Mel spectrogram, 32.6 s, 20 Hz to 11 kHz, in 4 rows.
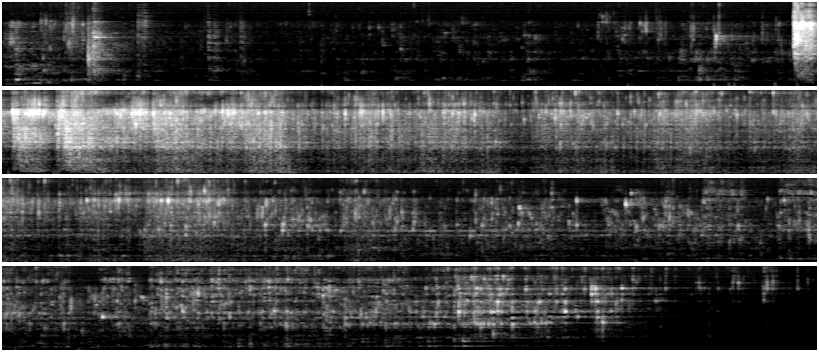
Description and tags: Kitchen-Sink-Drain-6
This is a stereo recording of me draining my kitchen sink. I filled my sink about half full (it is a dual, stainless steel sink). It was recorded with my Rockband USB Stereo Microphone. It was edited and perfected in Goldwave v5.55. I pulled the stopper from the sink, and within 5-8 seconds, a vortex forms, and the rest is history! This is gotta be one of my top 10 clearest recordings yet! Enjoy.
drain, gargle, glub, plug, plughole, sink, sqeal, squeally, vortex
